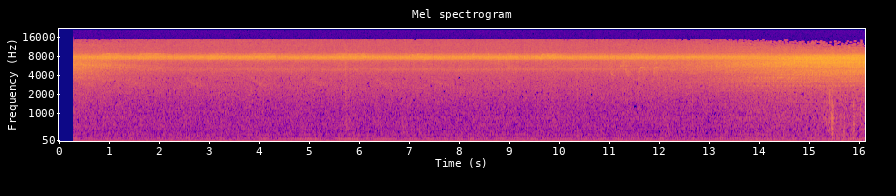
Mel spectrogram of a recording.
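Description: Steady chorus of insects in summer woodland, an unbroken high-pitched drone that grows a little louder near the end.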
